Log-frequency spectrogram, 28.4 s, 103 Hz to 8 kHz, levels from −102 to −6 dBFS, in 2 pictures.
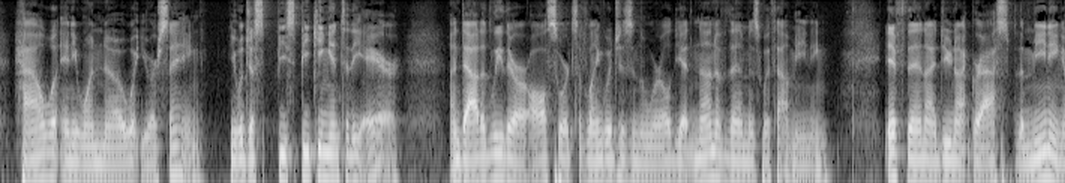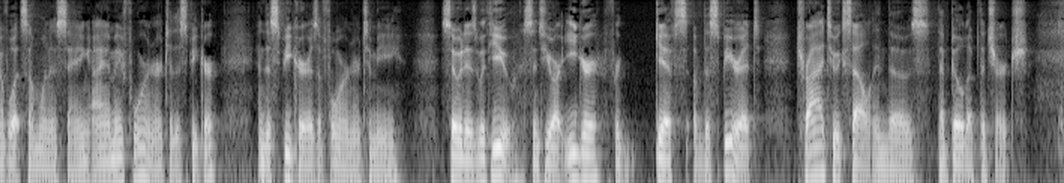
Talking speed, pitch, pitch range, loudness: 180 wpm, 90 Hz, 80-100 Hz, -24 LUFS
